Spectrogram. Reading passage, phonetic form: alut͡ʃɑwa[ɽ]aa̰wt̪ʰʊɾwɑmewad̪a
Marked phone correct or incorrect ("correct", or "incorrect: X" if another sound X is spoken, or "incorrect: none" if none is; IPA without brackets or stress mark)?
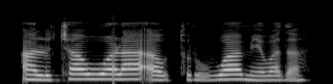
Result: correct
